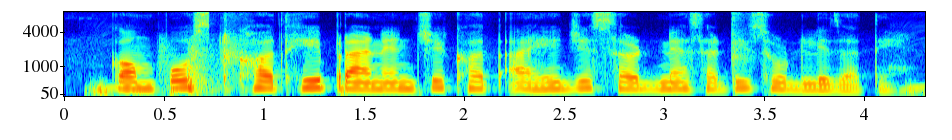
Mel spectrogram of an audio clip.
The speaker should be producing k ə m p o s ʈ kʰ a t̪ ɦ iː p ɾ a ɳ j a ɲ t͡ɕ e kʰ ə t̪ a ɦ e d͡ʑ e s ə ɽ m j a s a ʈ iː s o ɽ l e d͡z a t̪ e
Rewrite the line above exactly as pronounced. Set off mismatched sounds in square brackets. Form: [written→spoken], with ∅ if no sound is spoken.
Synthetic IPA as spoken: k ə m p o s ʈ kʰ [a→ə] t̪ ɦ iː p ɾ a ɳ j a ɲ t͡ɕ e kʰ ə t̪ a ɦ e d͡ʑ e s ə ɽ [m→ɳ] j a s a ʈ iː s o ɽ l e d͡z a t̪ e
